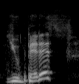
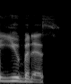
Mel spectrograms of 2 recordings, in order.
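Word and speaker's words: Ubitus: platforms boosterloid and you you bitus I guess it is supposed to be like ubiquitous with it's a syllable taken out so I'm just gonna say yubidus um eubidus did the switch cloud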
